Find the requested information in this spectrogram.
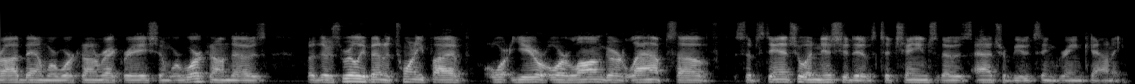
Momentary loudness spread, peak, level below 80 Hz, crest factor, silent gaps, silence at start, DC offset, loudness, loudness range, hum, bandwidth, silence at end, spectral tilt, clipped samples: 11 LU; -6 dBFS; -64 dBFS; 18 dB; none; 0 s; under 0.1%; -25 LUFS; 4 LU; none; 8 kHz; 0.1 s; -6 dB/octave; under 0.1%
